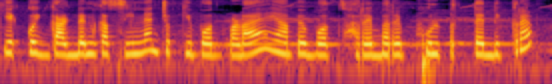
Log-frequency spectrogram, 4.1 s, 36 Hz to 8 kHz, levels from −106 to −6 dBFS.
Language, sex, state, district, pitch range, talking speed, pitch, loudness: Hindi, female, Jharkhand, Garhwa, 245-270 Hz, 260 wpm, 255 Hz, -18 LUFS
